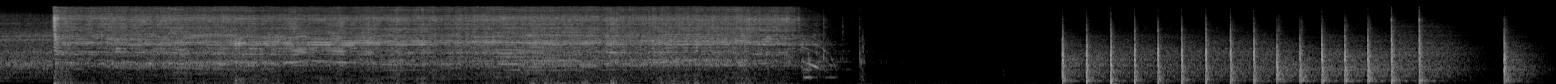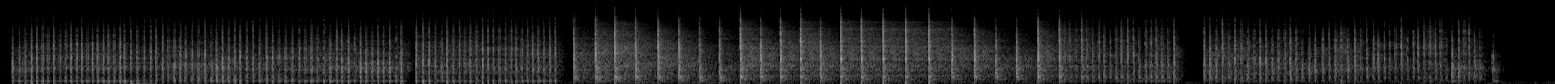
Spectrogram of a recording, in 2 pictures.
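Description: Cordless circular saw cutting through a plexiglass sheet, running steadily for about eight seconds. After a pause, a small hammer taps rapidly on gasket sheet laid over the plate, about five light blows a second in several runs, cutting out a gasket.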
